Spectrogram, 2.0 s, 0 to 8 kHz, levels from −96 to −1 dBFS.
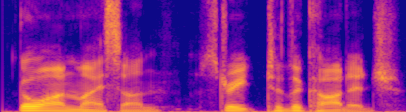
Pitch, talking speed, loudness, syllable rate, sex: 105 Hz, 205 wpm, -17 LUFS, 5.9 syllables/s, male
